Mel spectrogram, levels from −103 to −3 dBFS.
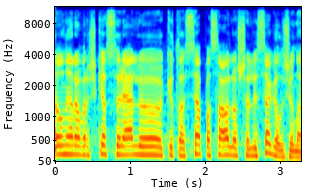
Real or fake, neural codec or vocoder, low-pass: real; none; 10.8 kHz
